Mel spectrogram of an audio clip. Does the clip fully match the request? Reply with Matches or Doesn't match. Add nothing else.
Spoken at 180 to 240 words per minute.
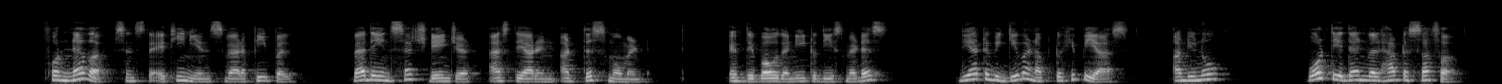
Matches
